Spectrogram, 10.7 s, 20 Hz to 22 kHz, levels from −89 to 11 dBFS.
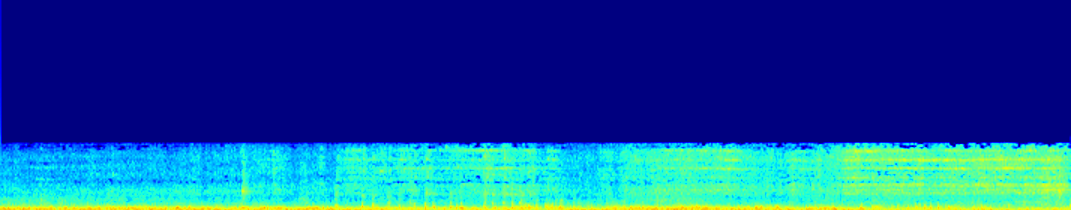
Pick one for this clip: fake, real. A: real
